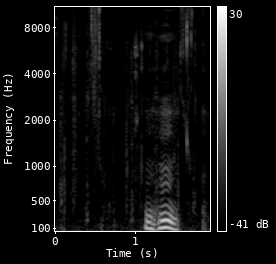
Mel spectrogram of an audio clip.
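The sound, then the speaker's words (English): Soft crunching from a bite into crispy, moist garlic parmesan chicken, a run of crackly chewing noises, followed by a loud, low, appreciative hum from a voice. “The chicken is moist. The outside is crispy. The garlic parmesan on there is fire.”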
